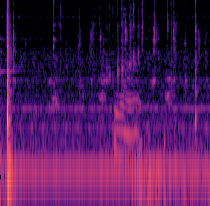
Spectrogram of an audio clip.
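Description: A balut duck egg knocked sharply against a hard surface to crack its shell, a single loud knock right at the start. Then a few faint light clicks and ticks as the cracked shell is picked away with the fingers.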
